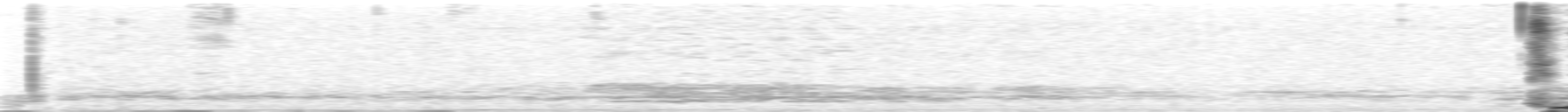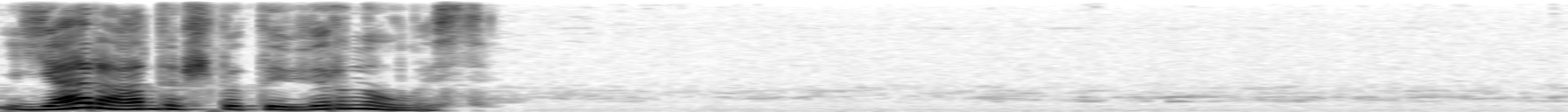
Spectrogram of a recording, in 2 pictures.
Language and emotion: Russian, positive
